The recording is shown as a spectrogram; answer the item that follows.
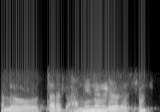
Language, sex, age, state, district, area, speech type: Kannada, male, 18-30, Karnataka, Bagalkot, rural, conversation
